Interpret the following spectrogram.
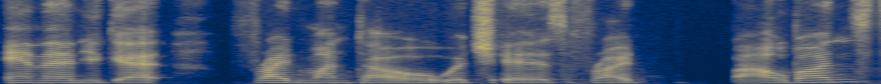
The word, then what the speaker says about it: mantou: And that's the manto. Mantou. Manto. Yeah. Depends on how you want to pronounce it.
